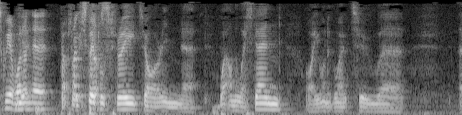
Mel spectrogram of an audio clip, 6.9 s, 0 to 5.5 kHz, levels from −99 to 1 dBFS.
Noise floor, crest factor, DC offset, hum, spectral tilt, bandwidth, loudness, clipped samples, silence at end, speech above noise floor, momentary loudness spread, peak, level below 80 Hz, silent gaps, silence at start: -48 dBFS; 18 dB; under 0.1%; none; -7.5 dB/octave; 5.4 kHz; -20 LUFS; under 0.1%; 0 s; 29 dB; 15 LU; -2 dBFS; -40 dBFS; none; 0 s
